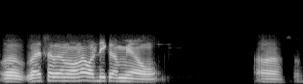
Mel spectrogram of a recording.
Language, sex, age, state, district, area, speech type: Tamil, male, 45-60, Tamil Nadu, Sivaganga, urban, conversation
